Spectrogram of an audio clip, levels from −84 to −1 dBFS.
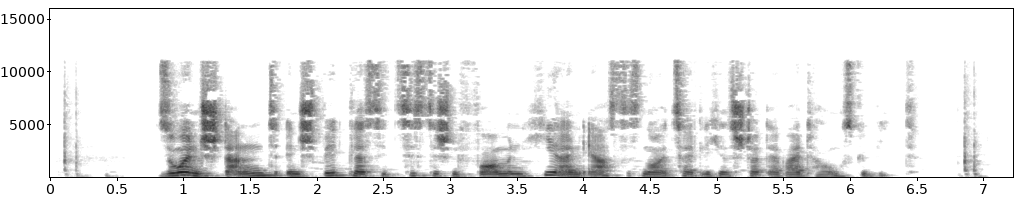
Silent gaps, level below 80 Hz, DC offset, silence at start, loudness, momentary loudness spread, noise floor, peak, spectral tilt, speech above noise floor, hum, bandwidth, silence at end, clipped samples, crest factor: none; -78 dBFS; under 0.1%; 0.1 s; -25 LUFS; 14 LU; -68 dBFS; -8 dBFS; -2 dB/octave; 41 dB; none; 11.5 kHz; 0.25 s; under 0.1%; 20 dB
